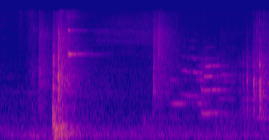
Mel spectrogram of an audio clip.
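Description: A wooden cabinet door being pulled open: a sharp click from its catch about half a second in, then a brief squeaky creak as it swings.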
